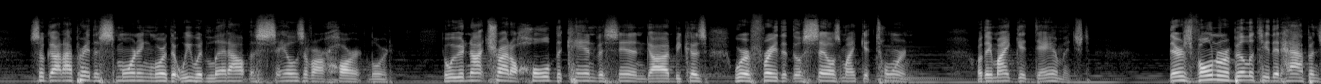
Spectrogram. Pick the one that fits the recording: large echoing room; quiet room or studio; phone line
large echoing room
